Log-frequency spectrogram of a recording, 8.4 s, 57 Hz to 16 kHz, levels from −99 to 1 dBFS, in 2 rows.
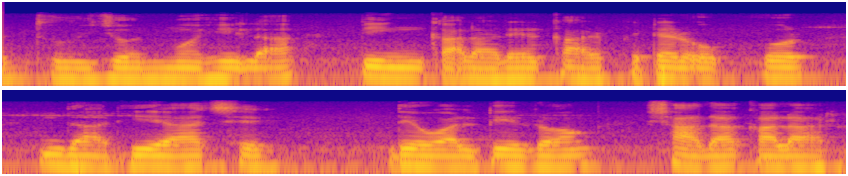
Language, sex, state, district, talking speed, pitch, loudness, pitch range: Bengali, male, West Bengal, Alipurduar, 90 wpm, 100 Hz, -16 LUFS, 95-105 Hz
